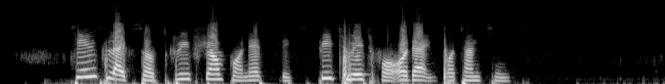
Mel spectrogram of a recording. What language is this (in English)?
Nigerian Pidgin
